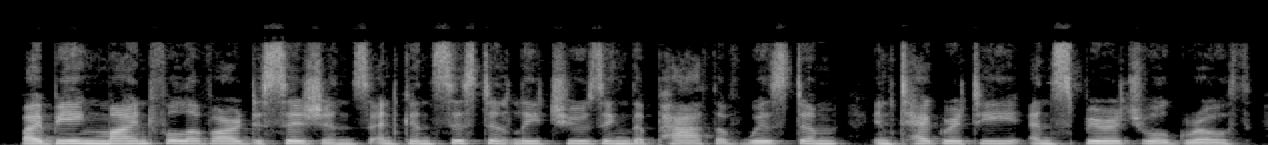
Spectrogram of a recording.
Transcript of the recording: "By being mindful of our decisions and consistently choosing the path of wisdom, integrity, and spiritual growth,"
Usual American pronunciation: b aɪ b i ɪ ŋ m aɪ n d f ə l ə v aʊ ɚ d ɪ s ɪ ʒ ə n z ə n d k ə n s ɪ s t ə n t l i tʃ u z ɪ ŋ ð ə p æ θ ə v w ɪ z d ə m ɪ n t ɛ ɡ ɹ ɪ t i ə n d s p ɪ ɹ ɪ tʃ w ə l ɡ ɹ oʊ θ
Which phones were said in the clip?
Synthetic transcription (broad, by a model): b aɪ b i ɪ ŋ m aɪ n d f ə l ə v aʊ ɚ d ɪ s ɪ ʒ ə n z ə n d k ə n s ɪ s t ə n t l i tʃ u z ɪ ŋ ð ə p æ θ ə v w ɪ z d ə m ɪ n t ɛ ɡ ɹ ɪ t i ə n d s p ɪ ɹ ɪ tʃ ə l ɡ ɹ oʊ θ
